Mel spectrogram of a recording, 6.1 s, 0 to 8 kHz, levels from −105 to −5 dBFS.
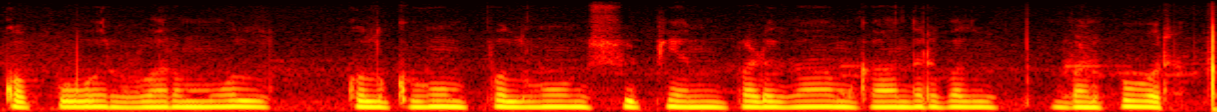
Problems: low volume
